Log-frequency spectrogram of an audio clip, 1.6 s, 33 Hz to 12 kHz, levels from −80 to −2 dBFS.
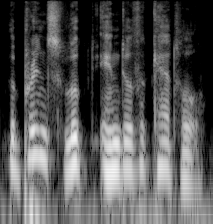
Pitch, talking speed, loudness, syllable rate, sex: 140 Hz, 225 wpm, -18 LUFS, 7.0 syllables/s, male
